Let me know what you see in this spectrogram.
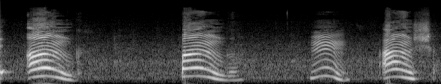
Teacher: अनुस्वर के उच्चारण में नाक से सांस अधिक निकलती है, मुंह से कम निकल रहा है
